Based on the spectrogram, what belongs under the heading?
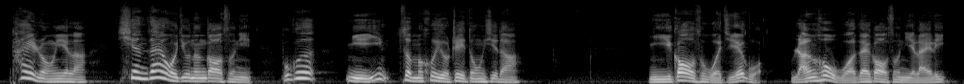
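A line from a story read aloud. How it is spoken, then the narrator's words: Dismissive, laughing. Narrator (Chinese): 佟思瑶不以为然，笑着说了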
